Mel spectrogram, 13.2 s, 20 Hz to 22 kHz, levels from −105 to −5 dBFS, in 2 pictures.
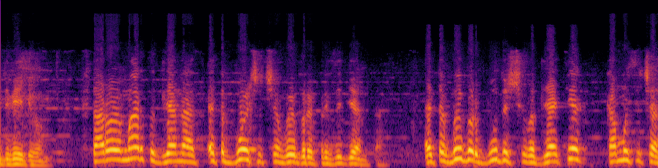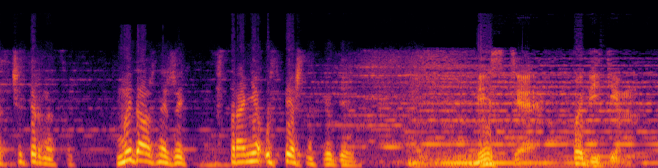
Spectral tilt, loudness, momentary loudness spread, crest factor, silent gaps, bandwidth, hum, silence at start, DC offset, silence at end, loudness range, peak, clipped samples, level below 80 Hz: -8.5 dB/octave; -24 LUFS; 11 LU; 14 dB; none; 6.8 kHz; none; 0 s; under 0.1%; 0 s; 2 LU; -8 dBFS; under 0.1%; -52 dBFS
